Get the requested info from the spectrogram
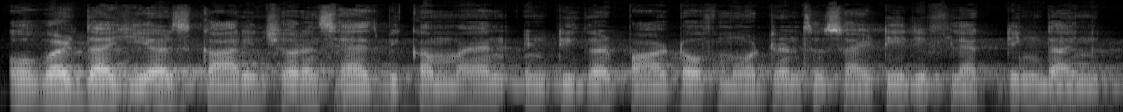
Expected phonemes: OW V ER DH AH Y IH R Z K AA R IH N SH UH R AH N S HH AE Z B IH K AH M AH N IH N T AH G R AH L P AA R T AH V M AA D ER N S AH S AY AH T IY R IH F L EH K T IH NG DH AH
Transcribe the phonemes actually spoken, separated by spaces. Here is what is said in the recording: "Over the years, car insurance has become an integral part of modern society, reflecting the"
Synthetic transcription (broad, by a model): OW V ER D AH Y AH R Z K AA R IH N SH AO R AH N S HH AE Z B IH K AH M AH N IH N T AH G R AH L P AA R T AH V M AA D ER N S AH S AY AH T IY R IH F L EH K T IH NG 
